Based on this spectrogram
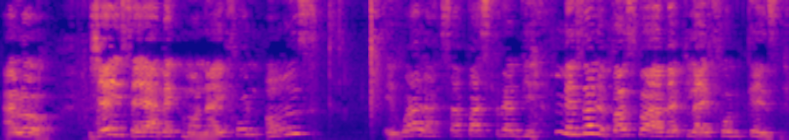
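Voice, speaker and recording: A woman's voice: high-pitched, animated, takes it slowly. A woman explaining immigration news in a casual vlog, chatty and repeating key points, with a slightly crackly voice. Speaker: immigration vlogger. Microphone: phone mic. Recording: echoey room, far from phone mic.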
